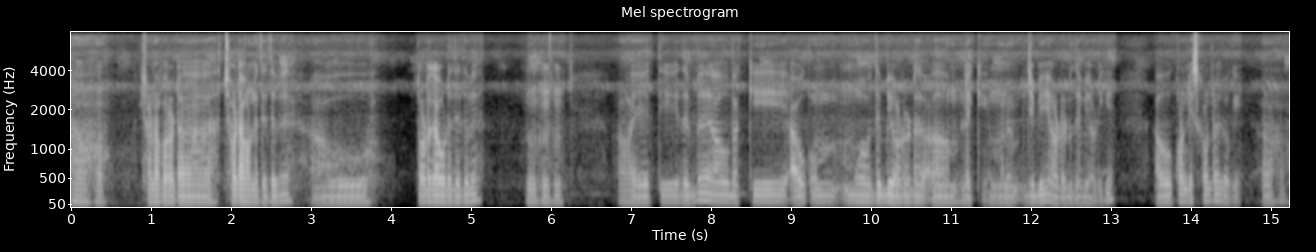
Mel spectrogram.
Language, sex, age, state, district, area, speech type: Odia, male, 30-45, Odisha, Ganjam, urban, spontaneous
